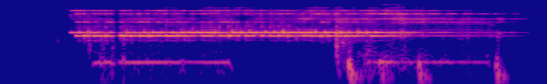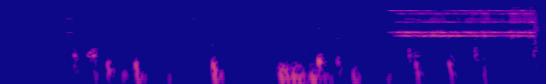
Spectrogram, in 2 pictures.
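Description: A telephone ringing with a bright, many-toned ring. It lasts about three seconds, pauses with a few faint clicks, and starts ringing again near the end.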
